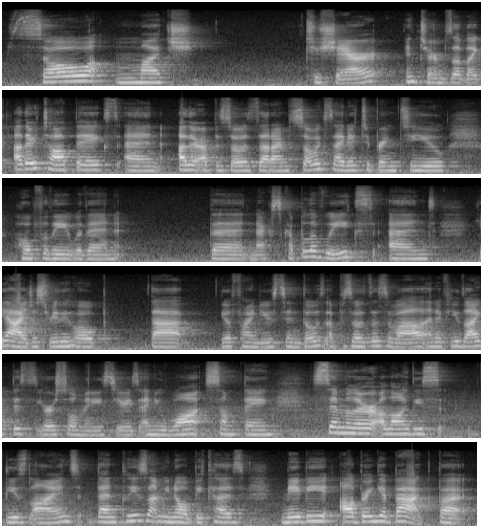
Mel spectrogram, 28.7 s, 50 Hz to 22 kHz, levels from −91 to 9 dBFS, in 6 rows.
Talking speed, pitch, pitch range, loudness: 155 wpm, 185 Hz, 170-200 Hz, -18 LUFS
